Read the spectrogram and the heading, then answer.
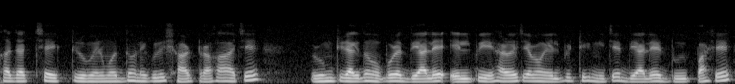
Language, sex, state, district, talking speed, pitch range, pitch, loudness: Bengali, male, West Bengal, North 24 Parganas, 210 wpm, 140-155 Hz, 145 Hz, -18 LUFS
